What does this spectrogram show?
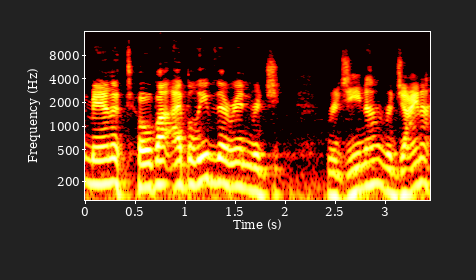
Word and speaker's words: Regina: So it's China. Regina. It rhymes with China.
